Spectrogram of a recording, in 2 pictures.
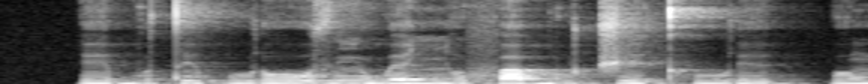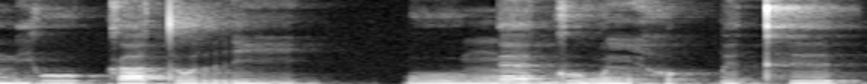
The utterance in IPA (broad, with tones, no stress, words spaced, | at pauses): e˨ bʊ˨tɪ˦ pu˨ɾoː˦zĩ˦˨ wɛ˨ ɲʊ˦˨fa˦bu˨ t͡ʃe˦˨kʰuː˨ɾɪ˨ | ʊ˨mjuː˦ ka˨tʊ˦riː˨ | k͡puː˨ŋɛ˦ ɡʊ˦˨wĩ˨hʊ˨ k͡pɪ˨kʰɪ˨˦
